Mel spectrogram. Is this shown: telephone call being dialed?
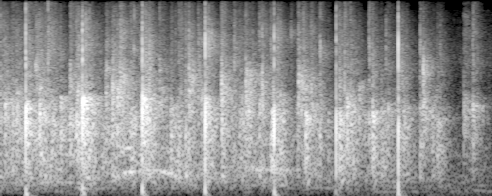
no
